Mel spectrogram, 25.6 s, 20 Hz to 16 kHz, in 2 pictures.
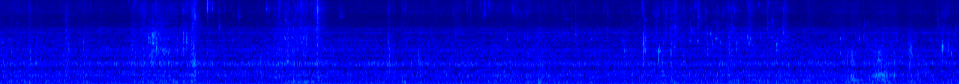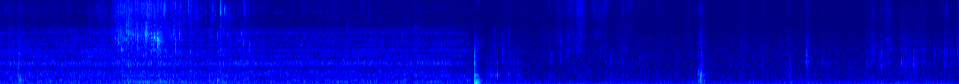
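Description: Faint thin stream of tap water running into a bathroom sink, with a few short splashy bursts, the loudest about 15 s in, as a wet sponge is wiped around the basin. About 19 s in there is a click and the running water stops as the tap is turned off.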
